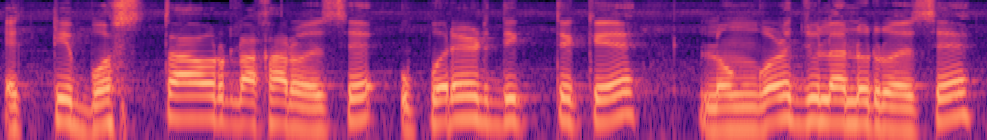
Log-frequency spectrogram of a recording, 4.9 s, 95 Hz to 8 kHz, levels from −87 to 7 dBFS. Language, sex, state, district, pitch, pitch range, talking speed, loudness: Bengali, male, Assam, Hailakandi, 175 Hz, 155-185 Hz, 135 wpm, -14 LUFS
